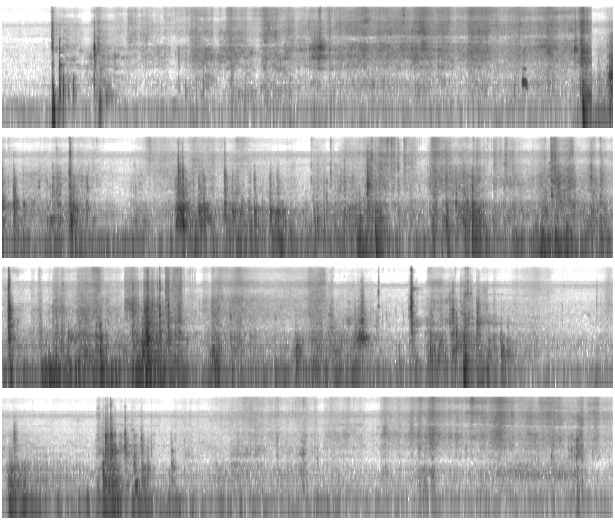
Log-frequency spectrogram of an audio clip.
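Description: Camping gear being handled and unloaded from a pickup truck's bed: irregular knocks, thumps and rustling of bags and equipment.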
